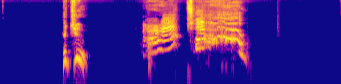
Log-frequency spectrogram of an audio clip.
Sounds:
Sneeze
